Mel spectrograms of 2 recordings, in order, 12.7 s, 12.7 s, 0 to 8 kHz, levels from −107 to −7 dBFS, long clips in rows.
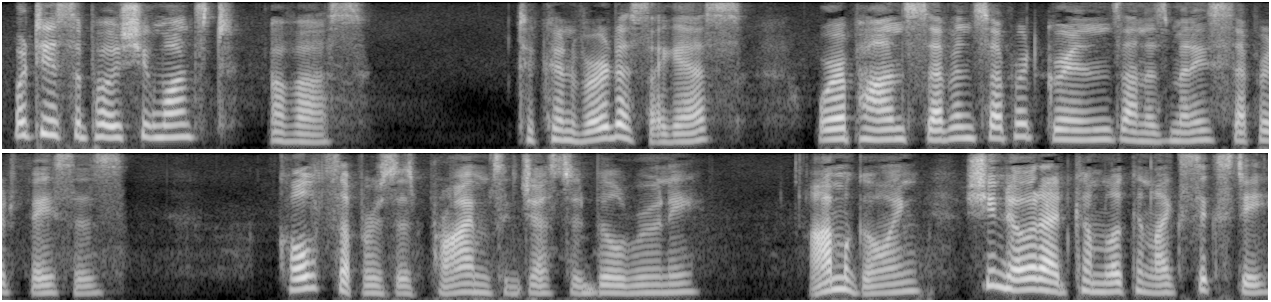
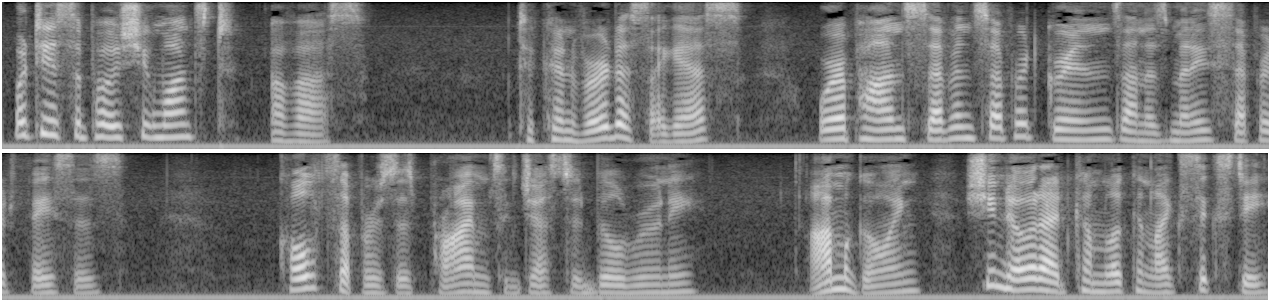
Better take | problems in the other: second | noise reduction (neural mask model Resemble Enhance denoiser)

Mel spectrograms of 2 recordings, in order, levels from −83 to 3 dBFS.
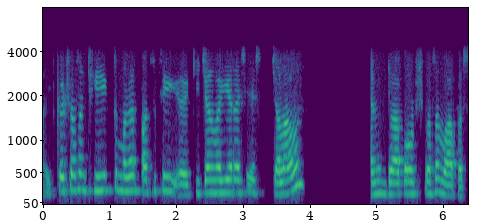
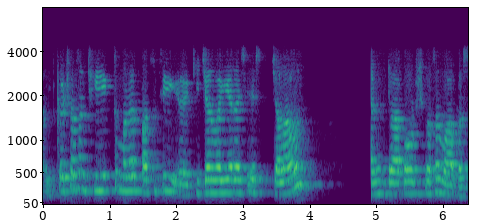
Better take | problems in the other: first | room echo; dies away in 0.5 s

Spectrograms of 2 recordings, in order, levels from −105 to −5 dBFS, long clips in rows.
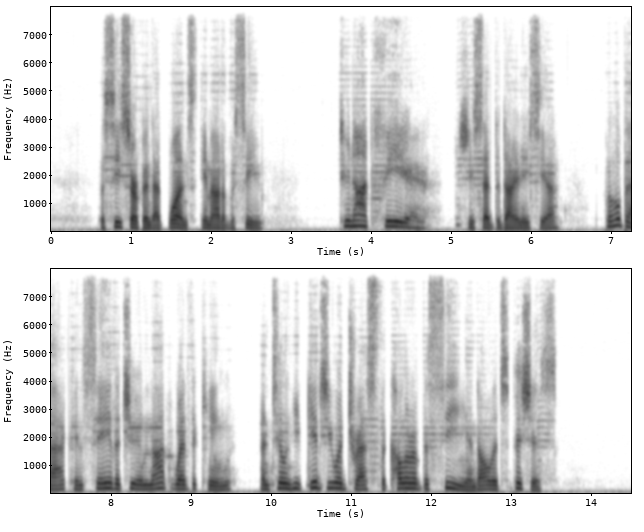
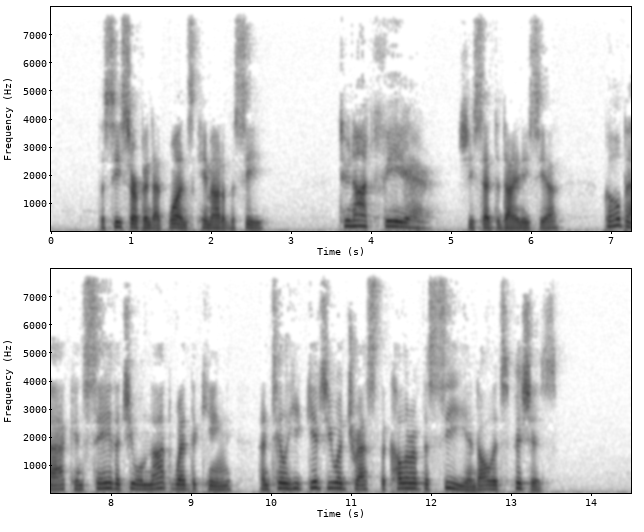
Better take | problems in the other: second | noise reduction (neural diffusion model UNIVERSE++)

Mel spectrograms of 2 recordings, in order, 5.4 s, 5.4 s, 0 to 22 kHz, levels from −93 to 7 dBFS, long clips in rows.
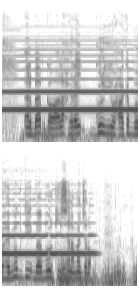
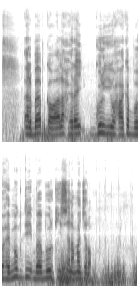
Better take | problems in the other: second | background sound (Wind instrument, woodwind instrument); 4 dB above the speech

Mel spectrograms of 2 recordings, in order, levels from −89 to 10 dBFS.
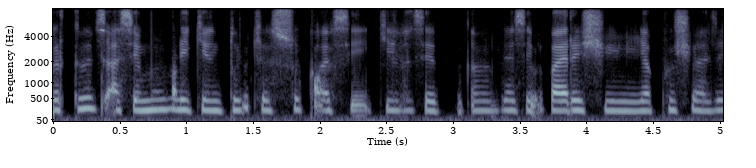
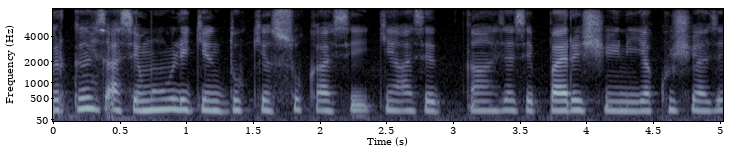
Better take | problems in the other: second | noise reduction (neural diffusion model UNIVERSE++)

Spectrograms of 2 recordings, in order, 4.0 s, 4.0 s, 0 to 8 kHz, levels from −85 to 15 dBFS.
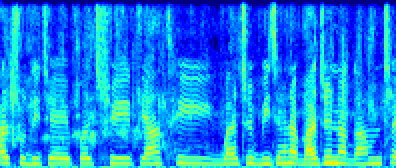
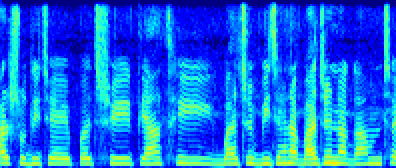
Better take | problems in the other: second | background sound (Domestic sounds, home sounds); 15 dB below the speech

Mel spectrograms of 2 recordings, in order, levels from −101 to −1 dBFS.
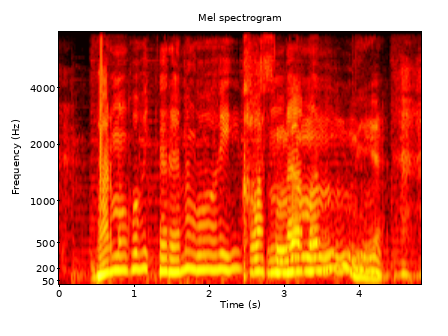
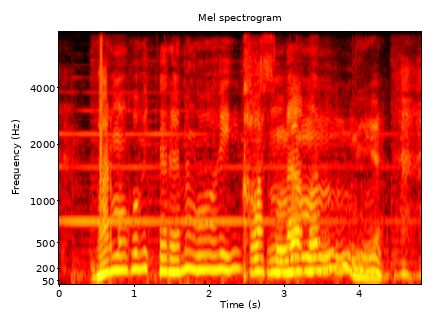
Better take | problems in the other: first | background sound (Wind instrument, woodwind instrument); 18 dB below the speech

